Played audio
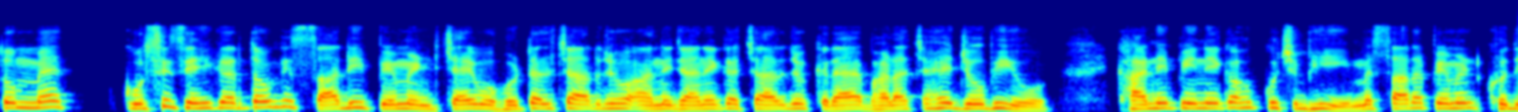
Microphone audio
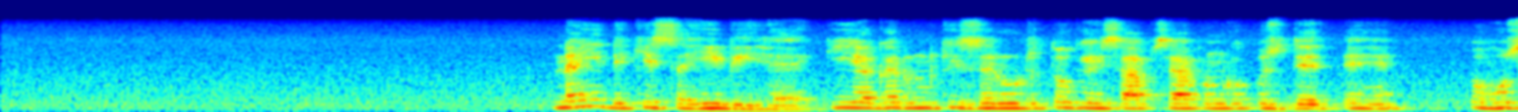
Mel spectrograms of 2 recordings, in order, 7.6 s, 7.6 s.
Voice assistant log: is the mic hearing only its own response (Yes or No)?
No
